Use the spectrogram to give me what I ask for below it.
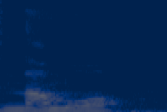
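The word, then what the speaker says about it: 南无: this is Mo, but it's only read as Namo in context of the Buddhist chant.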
